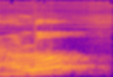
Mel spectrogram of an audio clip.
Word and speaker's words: who: আচ্ছা কিন্তু ব্যতিক্রম একটু আছে যেমন এইগুলোও কিন্তু ডাবলিউ এর পরে এইচ আছে ডবলি এর পরে এই আছে দেখো যেমন হু হুম হু হোল ওয়ার্ল্ড আচ্ছা হু আর ইউ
